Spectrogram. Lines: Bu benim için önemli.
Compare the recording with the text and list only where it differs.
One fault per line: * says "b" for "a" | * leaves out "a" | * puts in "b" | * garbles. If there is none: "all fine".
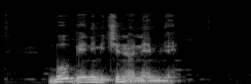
all fine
